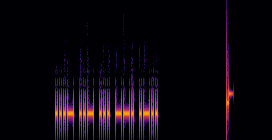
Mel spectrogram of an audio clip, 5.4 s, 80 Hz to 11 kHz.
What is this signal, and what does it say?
Morse code, heard as a keyed tone, about 29 wpm, 700 Hz. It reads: VUSGL
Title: Code Groups - 5 Letters - 30wpm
